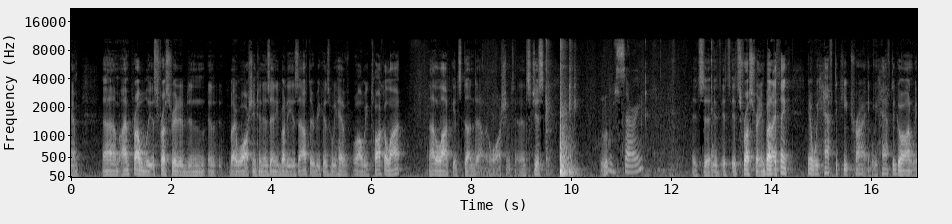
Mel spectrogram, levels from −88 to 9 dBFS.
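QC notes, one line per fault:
No faults found in this clip. Nothing to log.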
